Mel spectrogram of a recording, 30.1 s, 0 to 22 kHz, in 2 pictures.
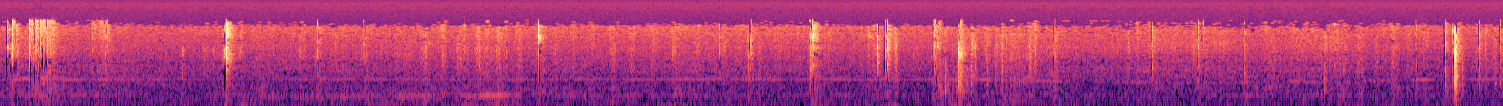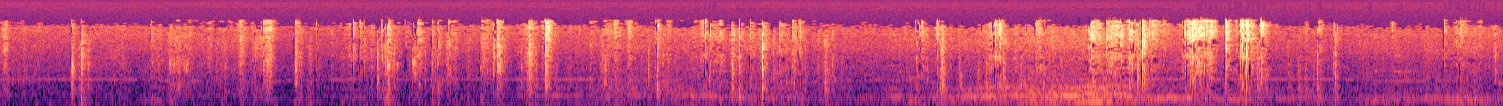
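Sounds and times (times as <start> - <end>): rustling and crinkling: 6.2 - 28.5.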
